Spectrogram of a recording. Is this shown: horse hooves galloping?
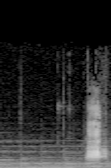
no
